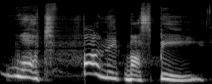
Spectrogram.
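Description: A polite, wide-eyed young girl full of wonder, as a woman reading a storybook puts her on. Her voice is high and swoops widely, with a slow, marvelling delivery. The recording is very dry. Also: very animated, fairly bright tone, no echo, exaggerated voice. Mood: curious. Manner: breathless, wondering, high and lilting. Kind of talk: audiobook character voicing.

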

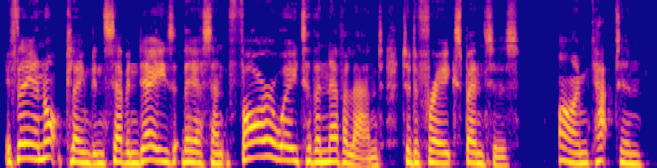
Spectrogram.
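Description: A woman's voice: mid-range voice, normal speed, darkish tone, voice pushed up, lightly acted. A woman voicing an eager, boastful boy who never wants to grow up, for a storybook reading. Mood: breezy. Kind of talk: audiobook character voicing.

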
